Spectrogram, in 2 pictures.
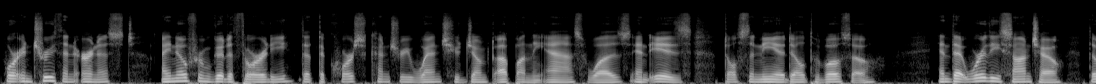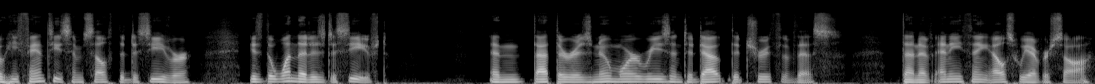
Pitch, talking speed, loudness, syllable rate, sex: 115 Hz, 175 wpm, -21 LUFS, 4.9 syllables/s, male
